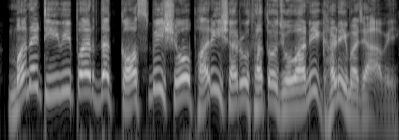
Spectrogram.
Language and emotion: Gujarati, happy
